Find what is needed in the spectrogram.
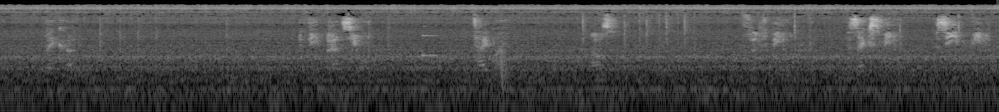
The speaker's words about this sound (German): Mach den Timer wieder an.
